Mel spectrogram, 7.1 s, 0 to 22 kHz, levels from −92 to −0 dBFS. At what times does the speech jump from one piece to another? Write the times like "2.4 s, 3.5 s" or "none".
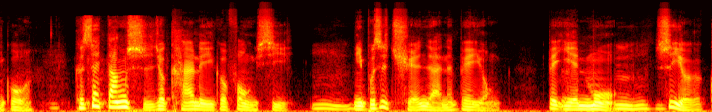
5.4 s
